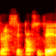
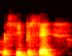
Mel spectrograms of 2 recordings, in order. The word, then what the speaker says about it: reciprocity: 10 minutes before that it is pronounced reciprocity and is not reciprocity or reciprocity that I was trying to say for a few times before, but it is effectively,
